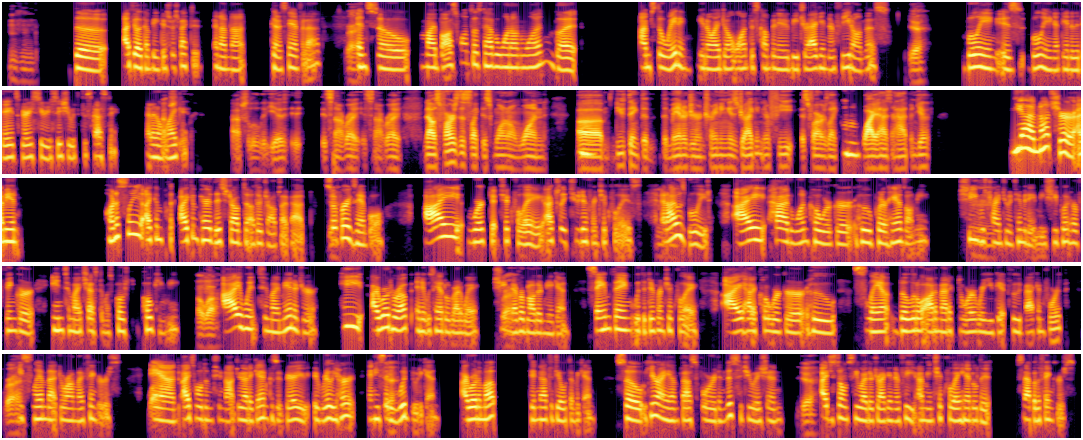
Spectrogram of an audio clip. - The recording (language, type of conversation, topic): English, advice, How can I cope with workplace bullying?
- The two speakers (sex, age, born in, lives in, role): female, 30-34, United States, United States, user; male, 30-34, United States, United States, advisor
- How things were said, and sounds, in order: none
